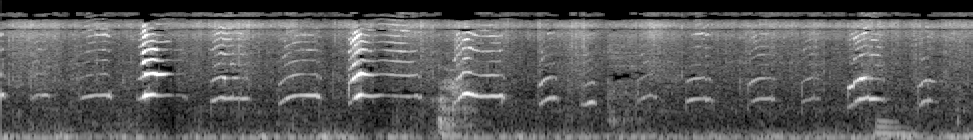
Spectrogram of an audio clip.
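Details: Mother dog and puppies in a village, very hungry, at feeding time: rapid strings of high, upward-bending whimpers and yelps, several per second, some sharper and louder, over faint outdoor hum.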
